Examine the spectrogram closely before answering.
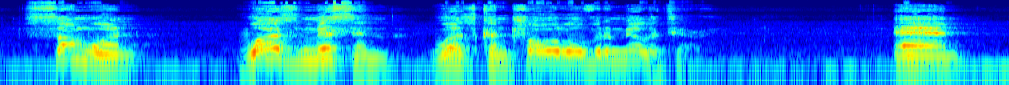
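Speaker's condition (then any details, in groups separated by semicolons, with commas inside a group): No condition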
